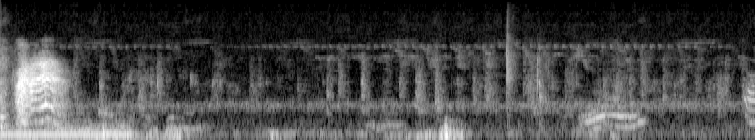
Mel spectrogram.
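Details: Ginger female cat with chicken meat stuck in her teeth, trying hard to get it off: one loud, high, wavering yowl at the start, then quiet shuffling and a brief rising-falling mew near the end.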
